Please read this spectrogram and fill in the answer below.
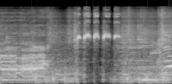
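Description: A whistle blown in a quick run of five or six short, shrill blasts about a second in, over ongoing music. Just before it, a voice rises in a drawn-out cry.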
